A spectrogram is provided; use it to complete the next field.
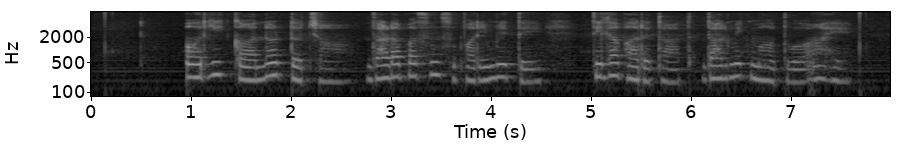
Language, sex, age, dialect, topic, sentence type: Marathi, female, 31-35, Northern Konkan, agriculture, statement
